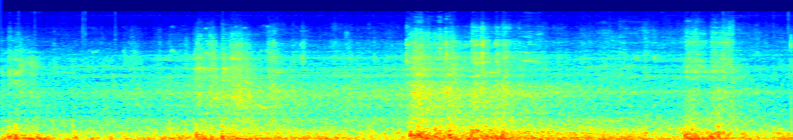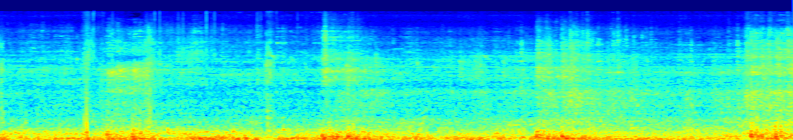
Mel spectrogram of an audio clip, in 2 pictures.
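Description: Heavy double-stack container freight train rolling past, its steel wheels rumbling and clattering on the rails, with louder clattering surges every few seconds.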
